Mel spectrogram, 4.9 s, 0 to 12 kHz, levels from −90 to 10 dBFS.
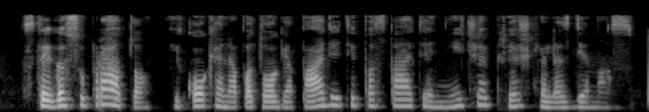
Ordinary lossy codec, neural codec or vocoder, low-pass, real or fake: AAC, 48 kbps; none; 7.2 kHz; real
